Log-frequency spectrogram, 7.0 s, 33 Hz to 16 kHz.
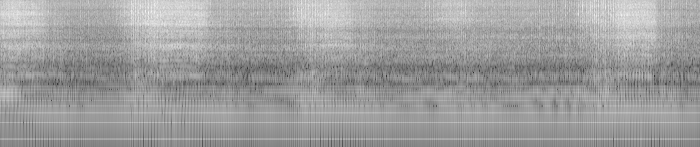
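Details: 1977 Kawasaki KZ1000 D6 (Z1) sidecar racer, first run after about 20-25 years in storage: revs rising and falling with throttle, running on all four cylinders but with an odd, uneven, funky exhaust note.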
